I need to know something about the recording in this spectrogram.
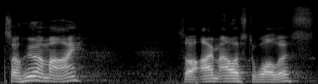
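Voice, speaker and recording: Brief: Scottish lecturer, man, 30s, presenting to students, halting with fillers. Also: medium pitch, fairly bright tone. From Scotland. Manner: hesitant, frequent uh fillers and restarts. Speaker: university lecturer. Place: lecture room.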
